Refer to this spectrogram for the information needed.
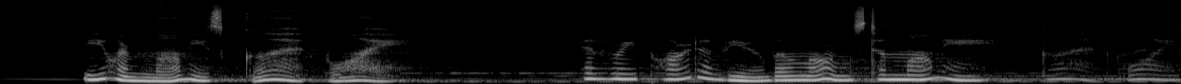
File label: ASMR Conditioning; Good Boy For Mommy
